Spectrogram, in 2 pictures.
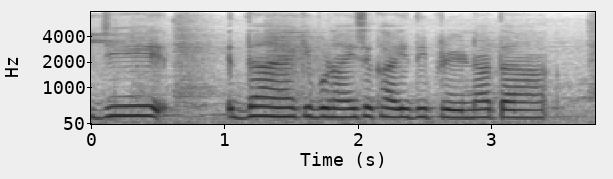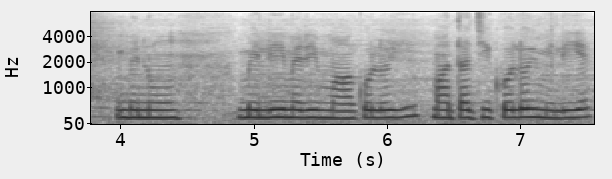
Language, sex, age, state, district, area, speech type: Punjabi, female, 30-45, Punjab, Kapurthala, urban, spontaneous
